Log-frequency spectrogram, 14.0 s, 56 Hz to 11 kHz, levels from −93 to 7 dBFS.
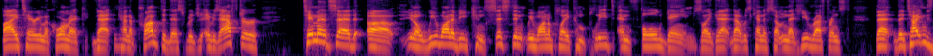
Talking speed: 190 wpm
